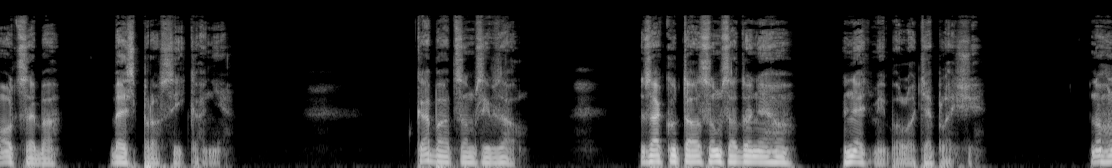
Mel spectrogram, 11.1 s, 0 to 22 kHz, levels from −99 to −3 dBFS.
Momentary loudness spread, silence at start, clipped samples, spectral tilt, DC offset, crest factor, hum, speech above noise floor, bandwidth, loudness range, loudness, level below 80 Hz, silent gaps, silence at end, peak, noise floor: 16 LU; 0 s; under 0.1%; -5 dB/octave; under 0.1%; 20 dB; none; 46 dB; 15.5 kHz; 8 LU; -29 LUFS; -44 dBFS; 2.90-2.94 s, 9.97-10.01 s, 10.39-10.43 s, 10.65-10.69 s; 0 s; -10 dBFS; -74 dBFS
